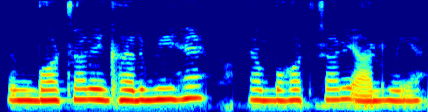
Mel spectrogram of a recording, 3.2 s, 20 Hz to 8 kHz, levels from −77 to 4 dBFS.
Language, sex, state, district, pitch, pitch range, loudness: Hindi, female, Bihar, Katihar, 240 Hz, 235-255 Hz, -11 LUFS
